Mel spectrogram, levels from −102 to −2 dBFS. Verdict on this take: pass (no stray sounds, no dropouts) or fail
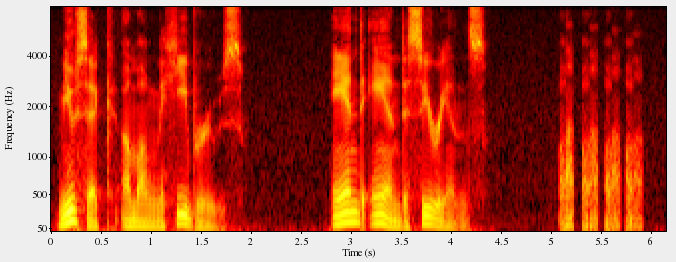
fail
